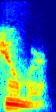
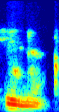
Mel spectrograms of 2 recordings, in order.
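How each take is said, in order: First: The word begins with an sh sound. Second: The word begins with a plain s sound. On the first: The speaker calls it right. "Actually, the Schumer" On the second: The speaker calls it wrong. "We've been saying it wrong forever"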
